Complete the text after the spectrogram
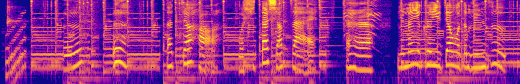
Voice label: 女 真男童; 麦兜

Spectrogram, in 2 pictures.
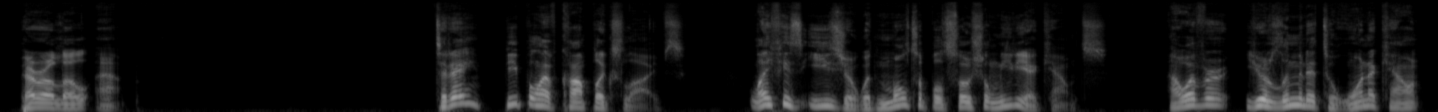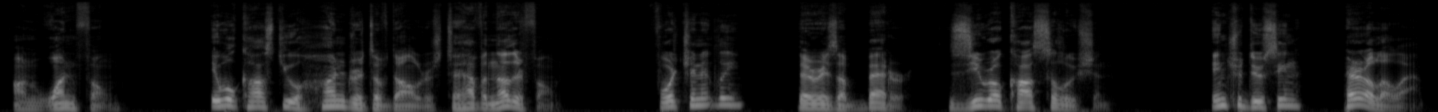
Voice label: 手机应用程序广告

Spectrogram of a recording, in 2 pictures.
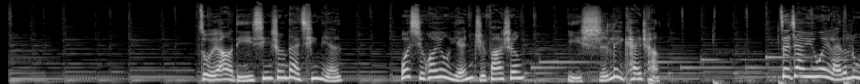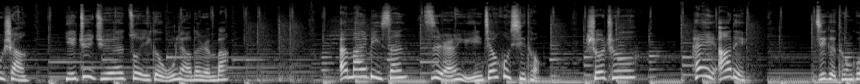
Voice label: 女 自然独白; 奥迪

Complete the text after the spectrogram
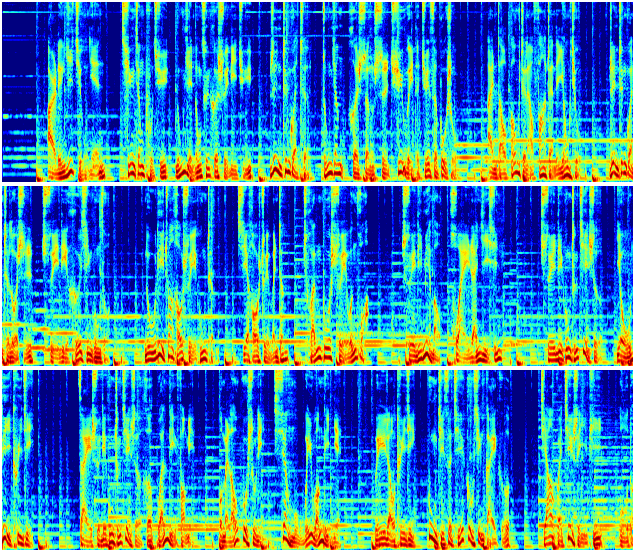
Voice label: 男, 汇报片, 干练, 水利工程汇报

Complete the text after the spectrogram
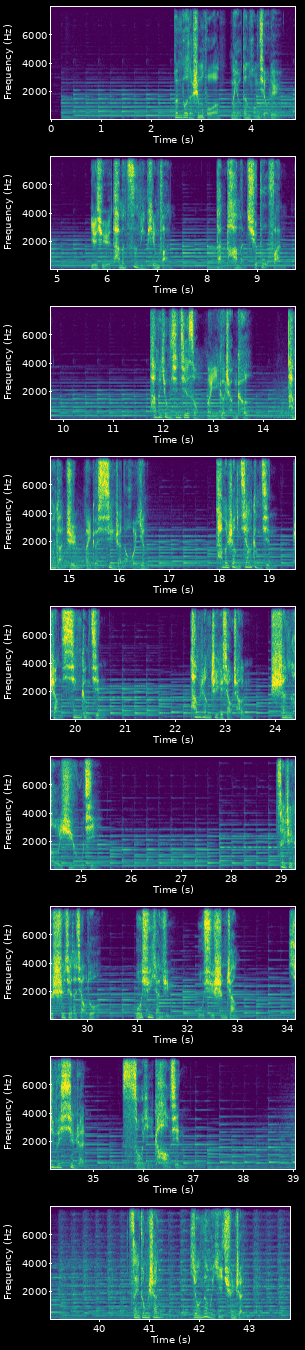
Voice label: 男 专题 积极向上 人物

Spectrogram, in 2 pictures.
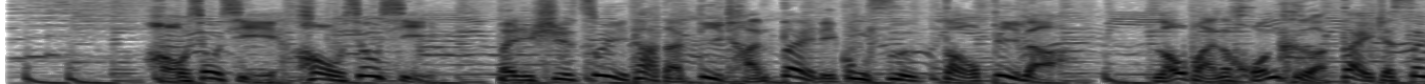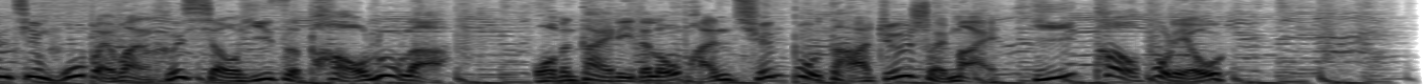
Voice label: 男 广告 楼盘打折 促销

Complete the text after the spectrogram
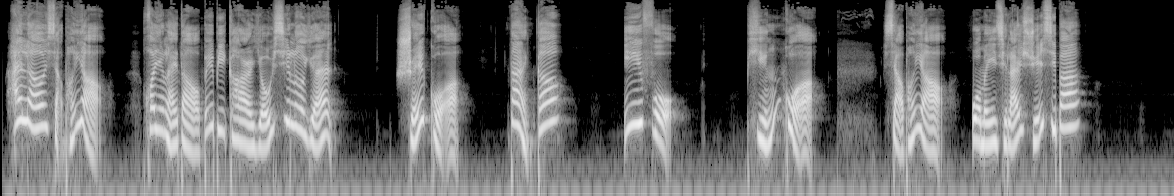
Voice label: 女 女童 游戏

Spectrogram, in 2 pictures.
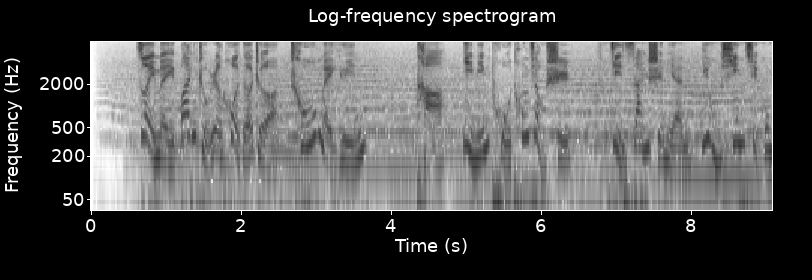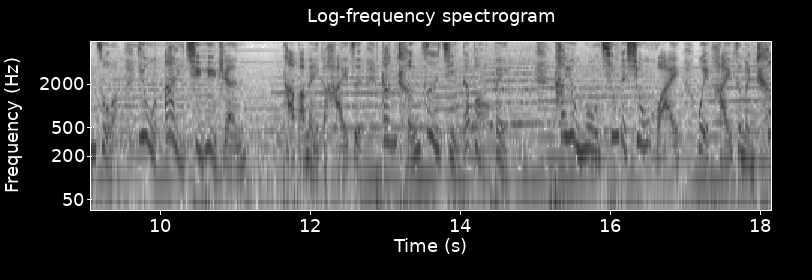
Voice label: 女, 颁奖, 大气; 教师节颁奖

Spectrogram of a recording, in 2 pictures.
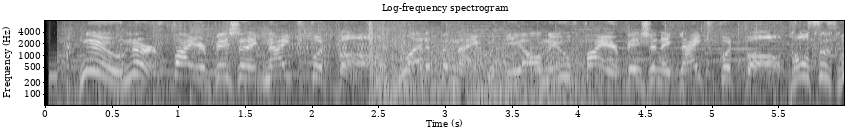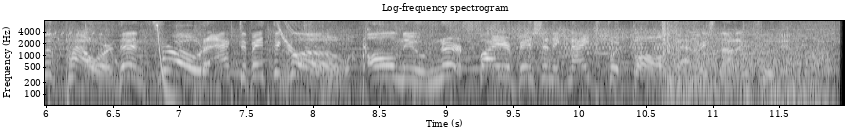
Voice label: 足球之夜宣传 激情澎湃

